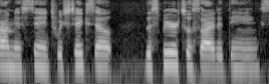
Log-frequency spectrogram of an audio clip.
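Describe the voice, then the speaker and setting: Monotone, flat intonation from a woman with a Southern US accent, fairly high in pitch, at a fairly slow pace. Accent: Southern country. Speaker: video blogger on faith and mental health. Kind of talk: casual monologue to camera. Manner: hesitant, with fillers and self-corrections.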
